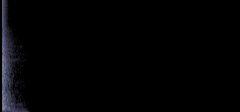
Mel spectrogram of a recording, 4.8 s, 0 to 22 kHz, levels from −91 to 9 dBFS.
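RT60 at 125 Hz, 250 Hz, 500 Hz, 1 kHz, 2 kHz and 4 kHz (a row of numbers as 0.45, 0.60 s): 0.80, 0.65, 0.40, 0.40, 0.40, 0.60 s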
